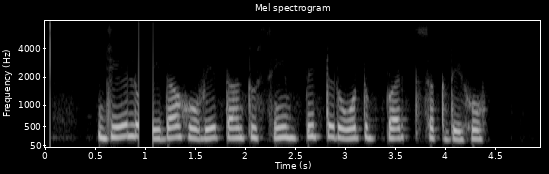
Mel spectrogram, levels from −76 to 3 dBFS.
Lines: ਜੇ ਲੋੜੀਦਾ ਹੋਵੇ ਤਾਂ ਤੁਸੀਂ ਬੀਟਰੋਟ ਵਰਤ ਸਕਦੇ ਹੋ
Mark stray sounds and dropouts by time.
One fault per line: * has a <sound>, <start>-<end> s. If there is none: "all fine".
* has a dropout, 0.9-1.1 s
